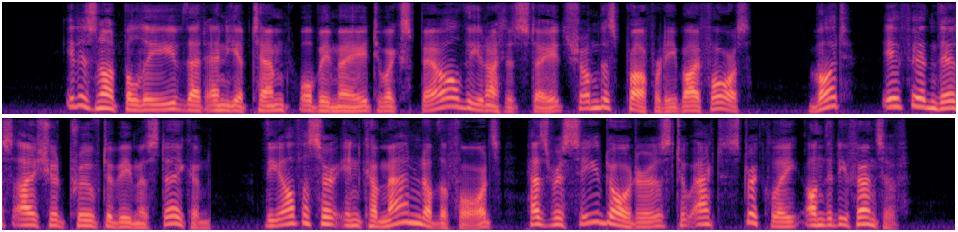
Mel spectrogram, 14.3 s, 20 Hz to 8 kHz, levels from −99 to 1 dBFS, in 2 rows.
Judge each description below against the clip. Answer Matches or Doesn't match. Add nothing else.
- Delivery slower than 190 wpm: Doesn't match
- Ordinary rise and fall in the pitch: Doesn't match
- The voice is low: Doesn't match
